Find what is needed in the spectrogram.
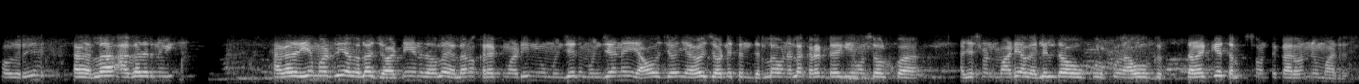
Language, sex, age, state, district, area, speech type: Kannada, male, 30-45, Karnataka, Belgaum, rural, conversation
